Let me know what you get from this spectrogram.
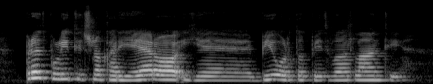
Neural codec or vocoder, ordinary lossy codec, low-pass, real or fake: none; none; 19.8 kHz; real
